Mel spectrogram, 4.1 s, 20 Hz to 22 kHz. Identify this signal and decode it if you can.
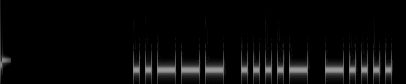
Morse code, heard as a keyed tone, about 20 wpm, 700 Hz. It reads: 246
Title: Common Cut Numbers - 3-Digit 20wpm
